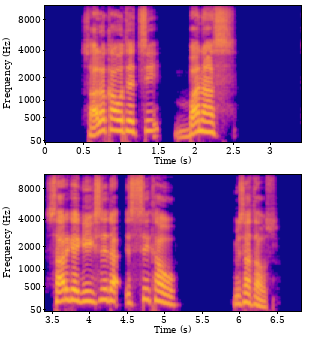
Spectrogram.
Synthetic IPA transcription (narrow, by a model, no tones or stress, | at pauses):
sɐlɔkɐwɔt̪ɛt͡sːɪ | bɐnaːs | ɐɾɡɛɡiːɡs̬ɪd̪ɐɪsːɪkɐw | mɪsɐt̪̬ɐ̰ws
